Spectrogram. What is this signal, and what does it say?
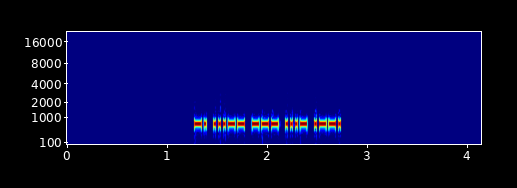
Morse code, heard as a keyed tone, about 52 wpm, 700 Hz. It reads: N3OVP
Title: USA Call Signs - 5 Characters - 50wpm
